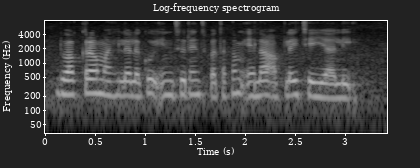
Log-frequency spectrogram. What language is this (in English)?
Telugu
